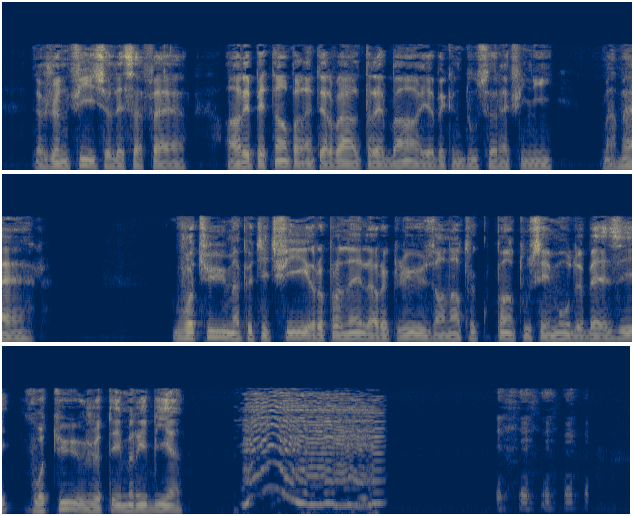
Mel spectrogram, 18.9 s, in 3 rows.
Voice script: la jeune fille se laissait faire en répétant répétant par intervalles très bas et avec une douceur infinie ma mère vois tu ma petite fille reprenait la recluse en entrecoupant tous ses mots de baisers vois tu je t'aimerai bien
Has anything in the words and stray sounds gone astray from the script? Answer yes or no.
yes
